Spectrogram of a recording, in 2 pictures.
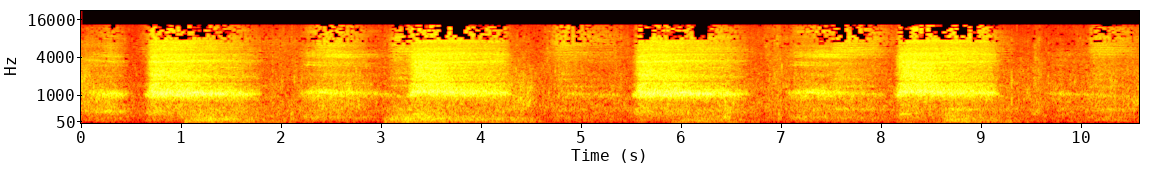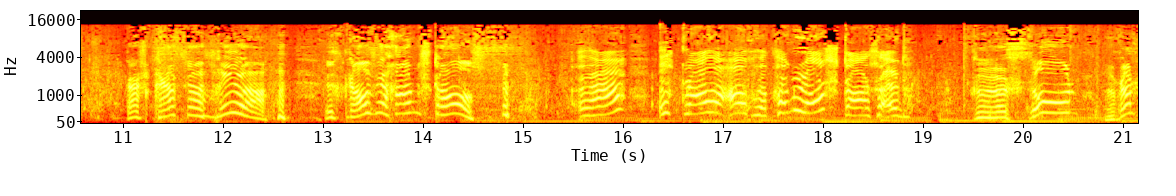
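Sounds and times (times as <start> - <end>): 
slow deep breathing in and out through the mouth via a snorkel: 0.0 - 10.8
speech: 11.0 - 15.0, 15.6 - 21.1.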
